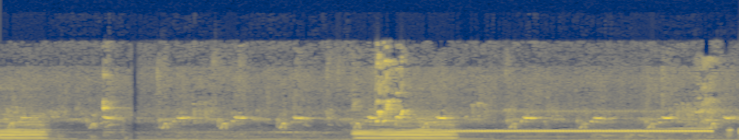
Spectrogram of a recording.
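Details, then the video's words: Cattle on a green pasture hill in the afternoon: the tail of one moo, then a full, strong, even-pitched moo lasting about a second, followed by a long steady high tone, with light bird chirps and outdoor background noise. "Sound of cows mooing up the green pasture hill in the afternoon"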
